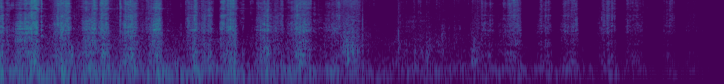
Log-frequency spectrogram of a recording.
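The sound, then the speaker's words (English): A hand saw cuts down a tree in woodland at Sutton Park, Birmingham, with steady, rhythmic back-and-forth strokes, loud at first, then slowing and softening into shorter, more spaced rasps near the end. “I'm going to cut down one of these trees in the woodland and allow Sutton Park to flourish.”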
